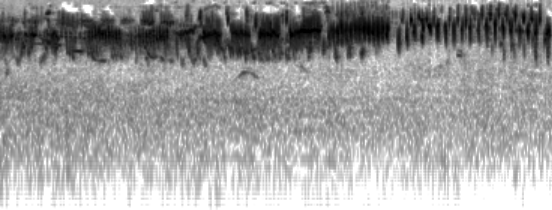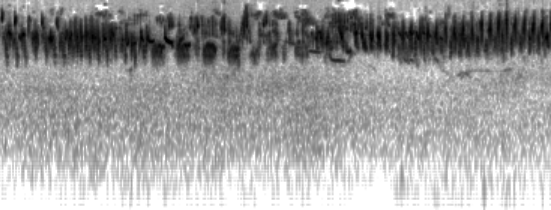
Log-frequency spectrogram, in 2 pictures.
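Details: Brewer's sparrow singing an unbroken string of high buzzy trills that change from fast rattles to slower pulsed runs, with a brief pause near the third second before the trilling resumes.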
